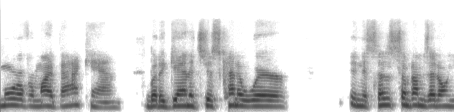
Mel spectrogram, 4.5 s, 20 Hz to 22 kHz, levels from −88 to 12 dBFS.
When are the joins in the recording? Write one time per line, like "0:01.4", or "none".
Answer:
0:01.4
